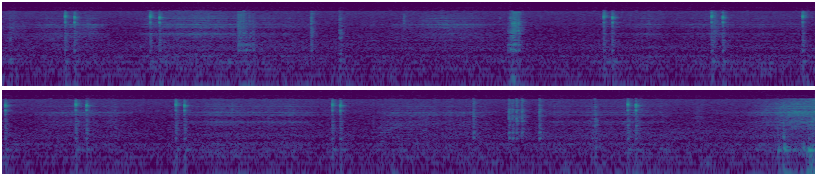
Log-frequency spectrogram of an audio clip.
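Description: Faint, scattered clicks of a computer mouse and keyboard, irregular, roughly one a second, in near silence.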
